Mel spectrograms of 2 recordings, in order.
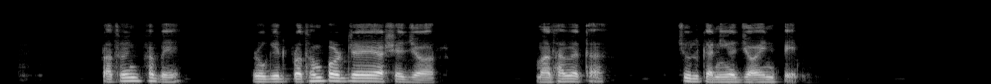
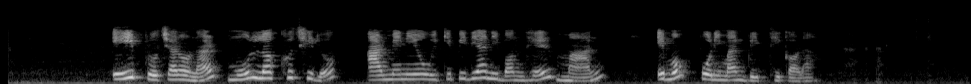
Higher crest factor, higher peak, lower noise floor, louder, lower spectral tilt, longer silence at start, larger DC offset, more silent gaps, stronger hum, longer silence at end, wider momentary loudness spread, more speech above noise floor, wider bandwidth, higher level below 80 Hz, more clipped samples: about the same, 18 dB vs 20 dB; first, -2 dBFS vs -6 dBFS; first, under -90 dBFS vs -61 dBFS; first, -18 LUFS vs -24 LUFS; about the same, -6.5 dB/octave vs -7 dB/octave; first, 1.05 s vs 0.25 s; neither; neither; neither; first, 1.95 s vs 1.6 s; about the same, 13 LU vs 14 LU; first, over 73 dB vs 38 dB; first, 7.2 kHz vs 6.2 kHz; about the same, -60 dBFS vs -56 dBFS; neither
